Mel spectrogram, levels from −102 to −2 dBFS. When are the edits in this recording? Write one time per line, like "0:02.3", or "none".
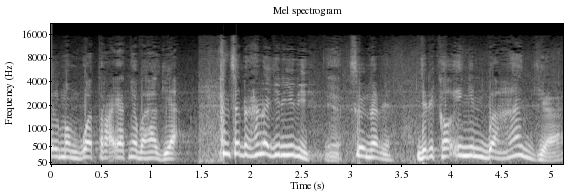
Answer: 0:01.5
0:03.8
